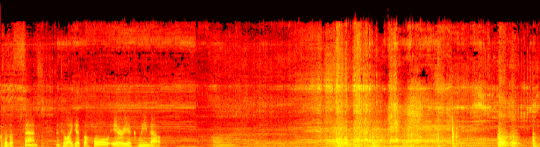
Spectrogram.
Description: A man talks, followed by a buzzing sound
